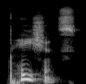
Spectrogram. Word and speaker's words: patience: we pronounce it well you see t i e in the second syllable you know the t is pronounced sh so this word is patience that's right patience is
